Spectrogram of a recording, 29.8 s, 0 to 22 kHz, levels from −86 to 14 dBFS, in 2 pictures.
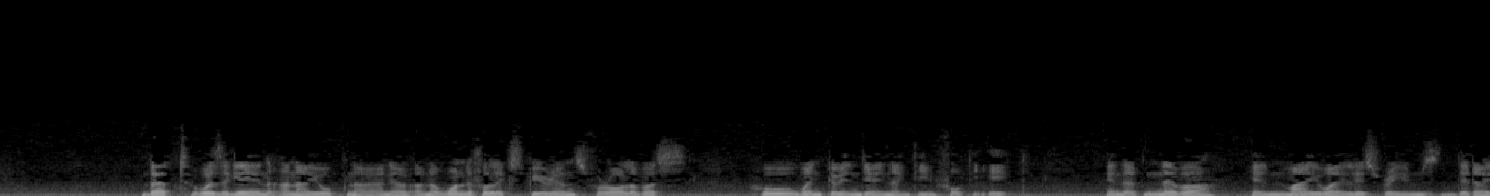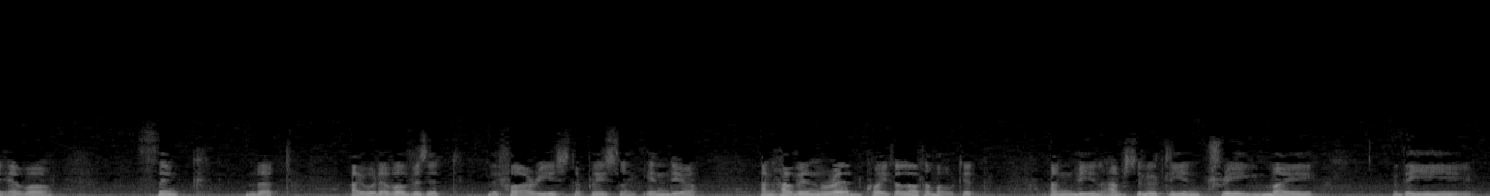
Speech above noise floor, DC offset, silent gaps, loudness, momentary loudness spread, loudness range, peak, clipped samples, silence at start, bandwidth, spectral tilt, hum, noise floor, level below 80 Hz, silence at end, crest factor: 20 dB; under 0.1%; none; -33 LUFS; 22 LU; 5 LU; -14 dBFS; under 0.1%; 0 s; 7.4 kHz; -8.5 dB/octave; none; -52 dBFS; -52 dBFS; 0 s; 20 dB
